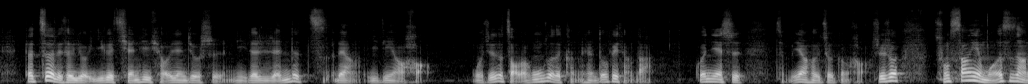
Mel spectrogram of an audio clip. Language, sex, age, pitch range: Chinese, male, 30-49, 95-120 Hz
